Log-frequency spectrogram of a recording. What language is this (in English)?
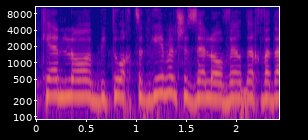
Hebrew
